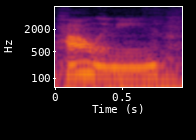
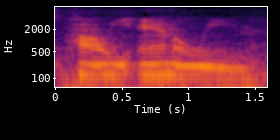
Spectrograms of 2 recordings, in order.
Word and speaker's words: polyaniline: and higher hydrochloric acid that's not polling that's not pollen een that's polyaniline whatever I don't want to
